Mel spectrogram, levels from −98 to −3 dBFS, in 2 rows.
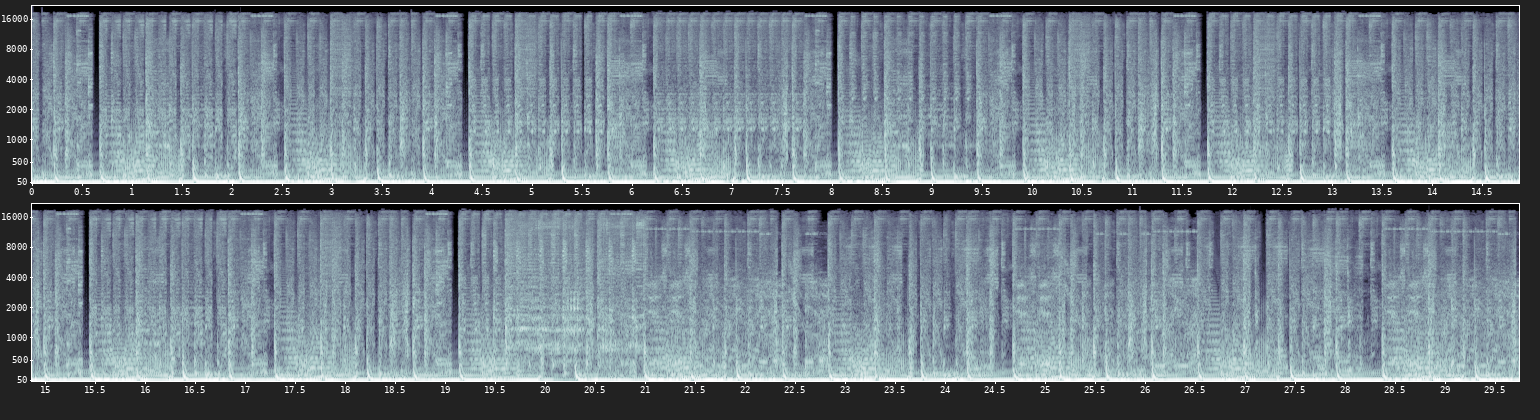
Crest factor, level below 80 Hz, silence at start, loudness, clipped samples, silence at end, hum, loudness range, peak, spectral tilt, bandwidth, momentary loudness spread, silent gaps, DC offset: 10 dB; -10 dBFS; 0 s; -12 LUFS; under 0.1%; 0 s; none; 1 LU; 0 dBFS; -4.5 dB/octave; 19.5 kHz; 2 LU; none; under 0.1%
